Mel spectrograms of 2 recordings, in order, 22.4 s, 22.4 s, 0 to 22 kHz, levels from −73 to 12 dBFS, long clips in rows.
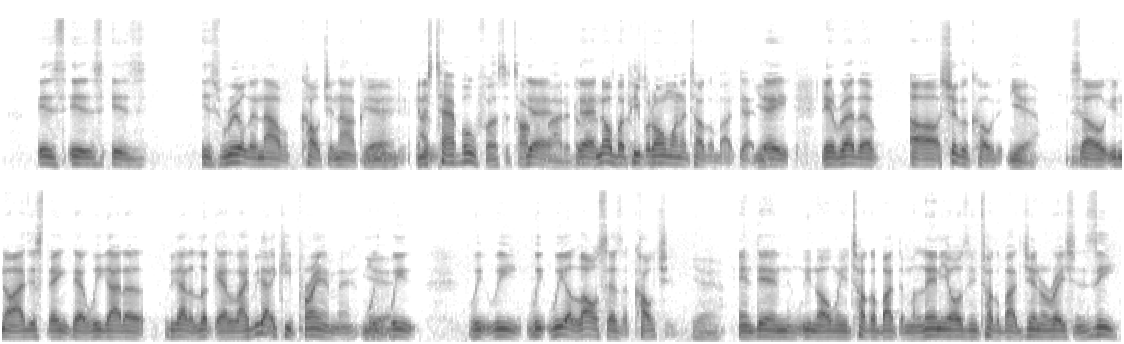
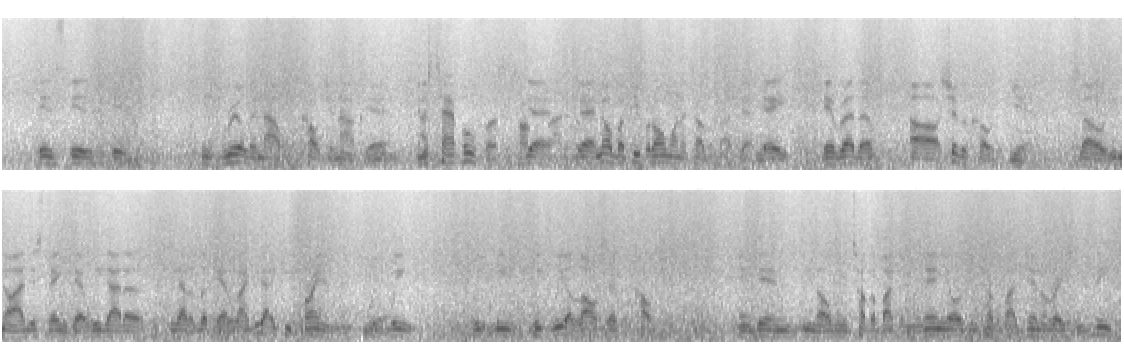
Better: first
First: hiss; faint; throughout; 30 dB below the speech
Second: hiss; loud; throughout; 2 dB below the speech

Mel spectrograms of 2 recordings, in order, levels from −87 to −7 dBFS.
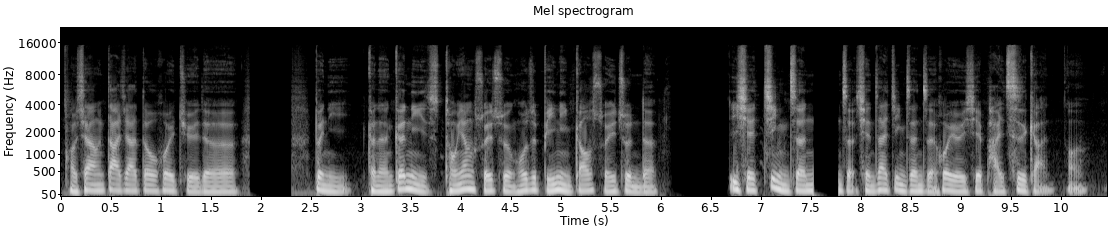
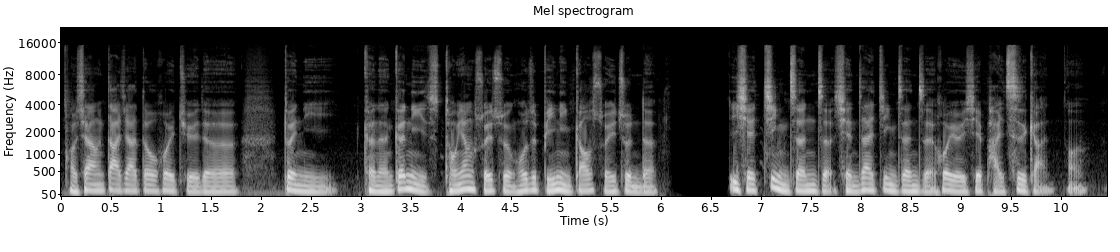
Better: second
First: audio freezing; at 2 s and at 7.5 s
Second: none

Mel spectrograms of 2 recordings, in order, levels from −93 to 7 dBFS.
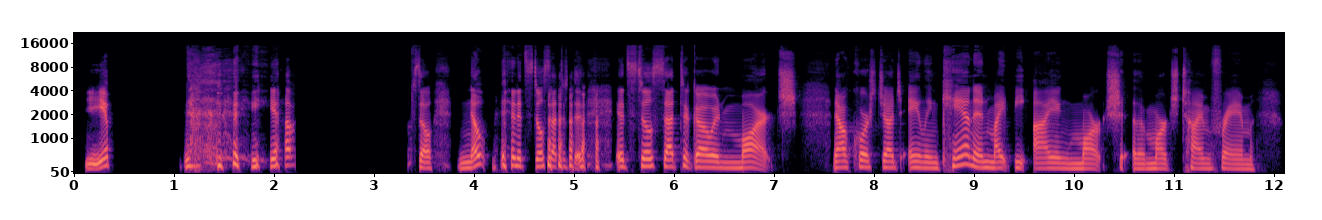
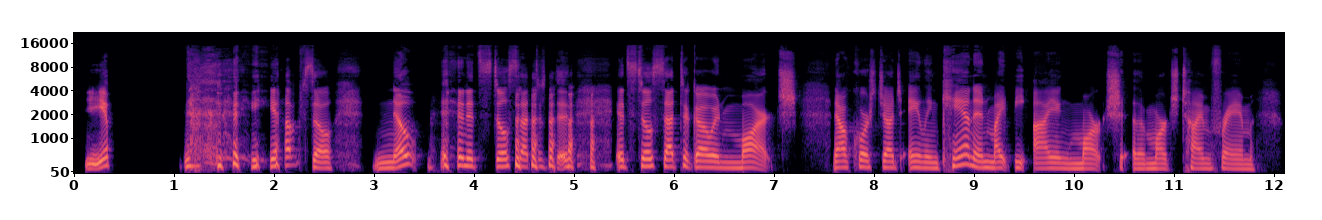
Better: second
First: audio freezing; at 2 s for 1 s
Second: none

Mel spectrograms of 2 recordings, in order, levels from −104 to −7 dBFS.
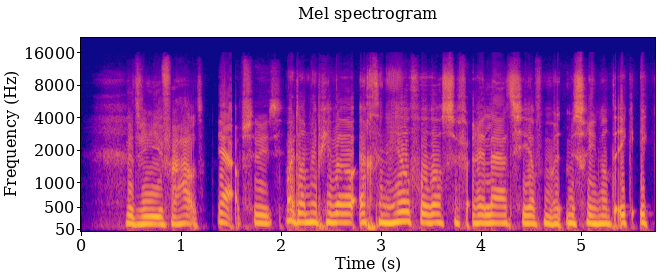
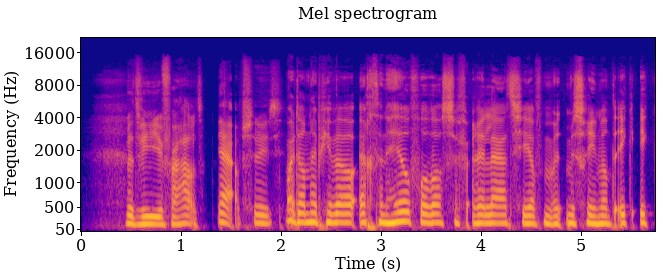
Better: second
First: distortion; slight; 10 dB below the speech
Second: none

